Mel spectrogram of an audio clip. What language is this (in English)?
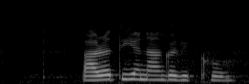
Nepali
